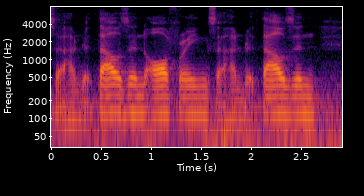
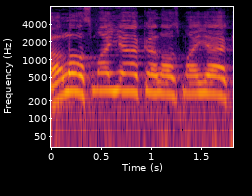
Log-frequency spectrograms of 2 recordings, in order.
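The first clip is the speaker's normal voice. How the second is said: put-on high, wailing child voice; panicky boy; 7 dB louder than usual. Nomad kid cries to Milarepa about his yak, high frantic wail.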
